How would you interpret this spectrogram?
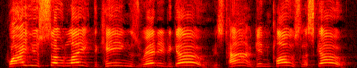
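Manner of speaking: loud, high-pitched, impatient summons; urgent shout. Acted. King's servant at Haman's door hurrying him, urgent shouting. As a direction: holler at someone to hurry up.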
